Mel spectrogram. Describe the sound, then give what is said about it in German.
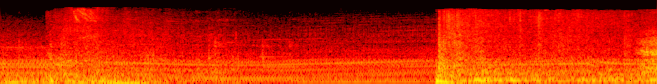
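A game car's engine drones and revs, its pitch sliding up and down for about two seconds before cutting abruptly into a louder, rougher roar. No one speaks. “Noch ein Auto.”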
